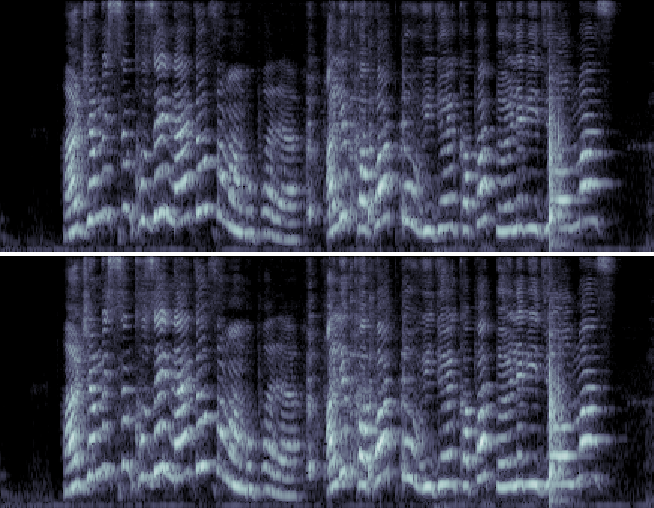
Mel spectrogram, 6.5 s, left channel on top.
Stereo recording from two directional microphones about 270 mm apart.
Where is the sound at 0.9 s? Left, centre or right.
Centre.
